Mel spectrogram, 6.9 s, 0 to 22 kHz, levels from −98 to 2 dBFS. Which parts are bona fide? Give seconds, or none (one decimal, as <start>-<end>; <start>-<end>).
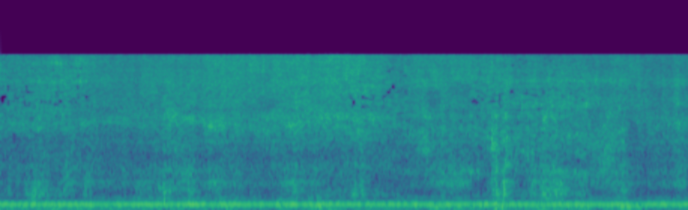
0.0-0.9; 3.2-4.1; 4.7-5.9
